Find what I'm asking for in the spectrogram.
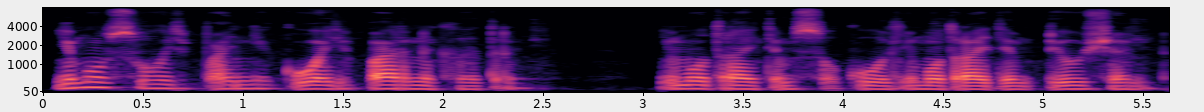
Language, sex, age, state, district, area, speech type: Kashmiri, male, 45-60, Jammu and Kashmir, Srinagar, urban, spontaneous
